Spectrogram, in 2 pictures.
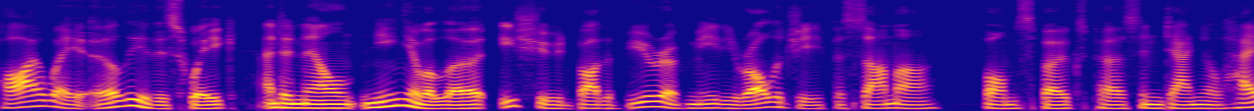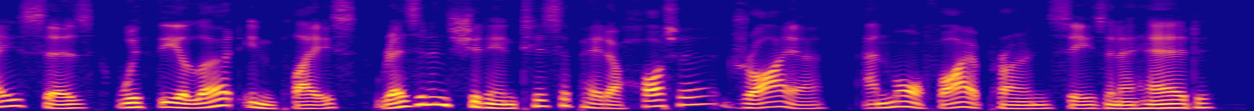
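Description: A fairly low-pitched man with an Australian accent talks at a fairly quick pace with lively intonation and hardly any pauses. The sound is dry and close with no echo, on a very clean recording with a silent background. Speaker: radio news presenter. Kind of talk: formal newsreading, crisp and measured bulletin delivery. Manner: formal, steady and brisk, neutral tone.

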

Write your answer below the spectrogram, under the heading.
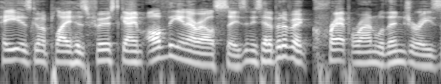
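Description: In a very clean recording with a silent background, a man with a New Zealand accent speaks at a fairly quick pace in a bright, sharp tone of medium pitch, with ordinary pitch variation. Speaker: podcast host. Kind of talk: podcast monologue, team news rundown.

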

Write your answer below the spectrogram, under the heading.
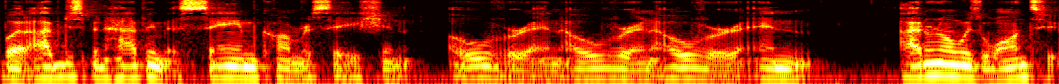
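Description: Fairly quick, fairly low-pitched male speech in an American accent, with vocal fry and ordinary pitch variation. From Detroit. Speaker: listener submitting a question. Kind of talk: recorded video message.

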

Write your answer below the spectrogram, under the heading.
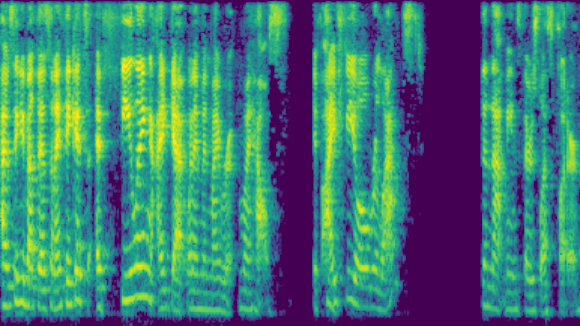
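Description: With lively intonation and a fairly quick pace, a woman talks in a fairly low pitch and a plain, everyday voice. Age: 40s. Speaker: life coach for highly sensitive families. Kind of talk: interview.

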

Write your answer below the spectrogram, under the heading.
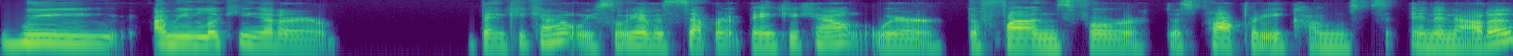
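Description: A woman with an unremarkable speaking voice talks at a fairly low pitch and moderate pace, with ordinary pitch variation and a dry, close sound with no echo. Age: 30s. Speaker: guest couple seeking financial advice. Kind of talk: casual chat.

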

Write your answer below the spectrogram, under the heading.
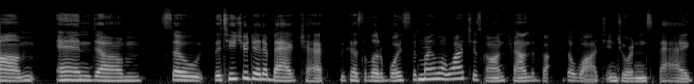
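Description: In an unremarkable speaking voice with an American accent, a woman talks at a moderate pace with hardly any pauses, her pitch fairly low and her intonation lively. The very clean recording has a silent background and a dry, close sound with no echo. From Guyana, raised in the US from age five. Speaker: mother, guest. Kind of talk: casual chat.

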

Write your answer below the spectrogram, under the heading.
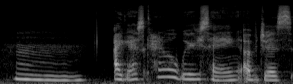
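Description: Speaking at a fairly slow pace, a woman with an American accent has an unremarkable speaking voice of medium pitch and ordinary pitch variation. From upstate New York. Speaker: YouTuber and podcaster. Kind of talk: casual chat.

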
